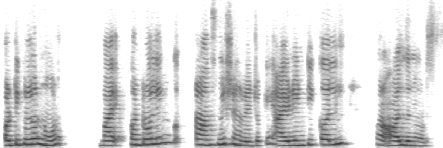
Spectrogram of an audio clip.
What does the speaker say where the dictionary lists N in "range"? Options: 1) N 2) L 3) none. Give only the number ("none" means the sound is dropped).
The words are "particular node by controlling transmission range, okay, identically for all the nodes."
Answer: 3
